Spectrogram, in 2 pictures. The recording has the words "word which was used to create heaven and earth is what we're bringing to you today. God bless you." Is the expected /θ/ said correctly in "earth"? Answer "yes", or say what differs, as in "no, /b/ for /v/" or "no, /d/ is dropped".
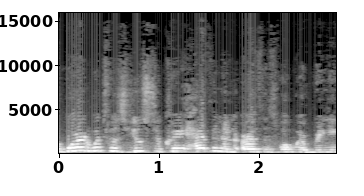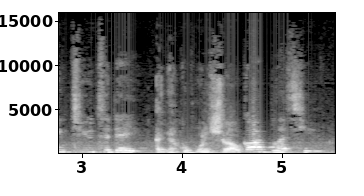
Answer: yes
